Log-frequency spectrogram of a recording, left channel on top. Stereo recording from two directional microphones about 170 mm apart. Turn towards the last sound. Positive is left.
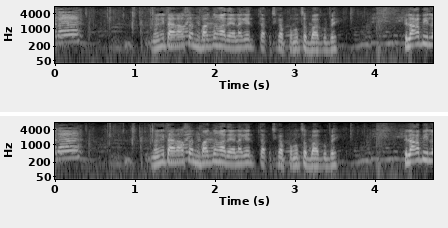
turn(degrees=-10)  # may be behind; listen again after turning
